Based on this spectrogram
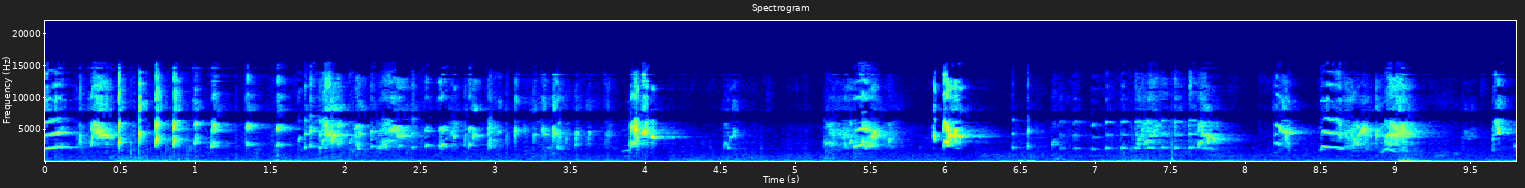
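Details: Loud, happy African lovebirds chirping: high, harsh twittering and sharp squeaks in uneven bursts about every second, over a quiet background.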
